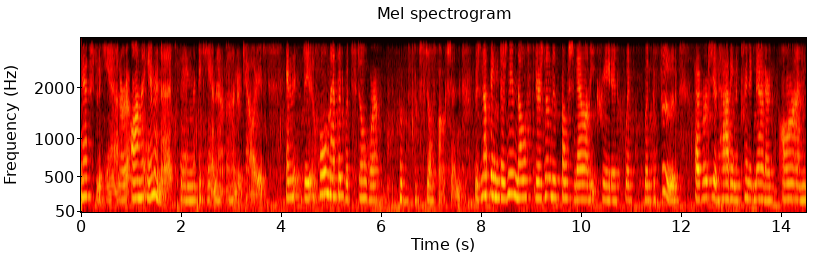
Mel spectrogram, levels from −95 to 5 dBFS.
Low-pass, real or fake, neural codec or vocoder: 3.6 kHz; fake; codec, 16 kHz, 2 kbps, X-Codec, HuBERT features, trained on general audio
